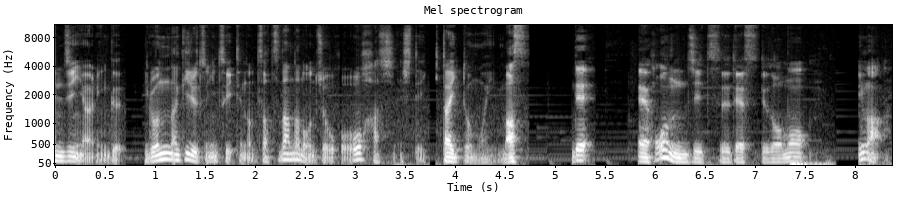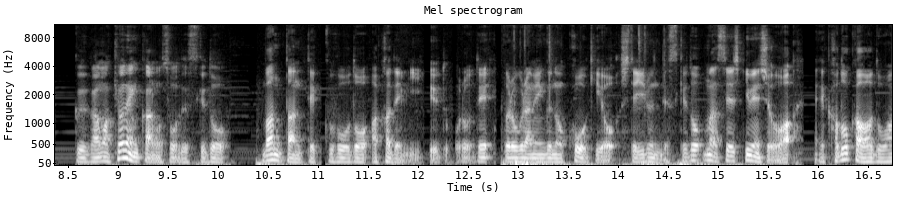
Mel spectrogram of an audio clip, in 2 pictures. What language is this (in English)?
Japanese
